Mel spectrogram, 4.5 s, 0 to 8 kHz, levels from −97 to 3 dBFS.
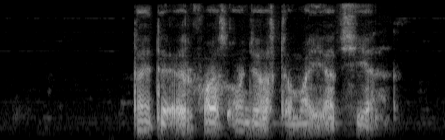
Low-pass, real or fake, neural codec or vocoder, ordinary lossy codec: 7.2 kHz; fake; vocoder, 22.05 kHz, 80 mel bands, HiFi-GAN; AAC, 48 kbps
